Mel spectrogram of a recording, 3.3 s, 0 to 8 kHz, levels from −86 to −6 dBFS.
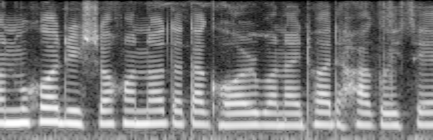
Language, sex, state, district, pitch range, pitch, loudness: Assamese, female, Assam, Sonitpur, 220-245 Hz, 235 Hz, -14 LUFS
